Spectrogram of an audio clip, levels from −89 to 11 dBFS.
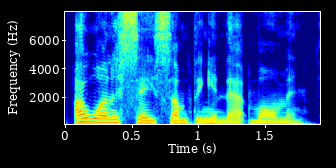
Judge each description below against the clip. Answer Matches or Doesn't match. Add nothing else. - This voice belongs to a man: Doesn't match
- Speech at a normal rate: Doesn't match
